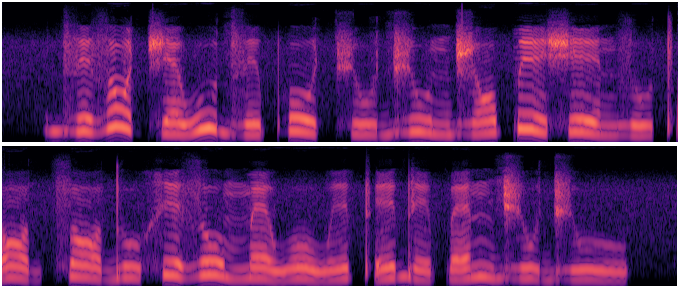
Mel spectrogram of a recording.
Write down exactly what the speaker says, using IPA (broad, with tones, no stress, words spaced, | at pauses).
d͡zɪ˧˩zɔ˥˨ t͡ʃɛ˩wu˥˨d͡zɪ˩pʰo˧˩ t͡ʃu˩d͡ʒu˧˩nd͡ʒɔ˨˦ pe˥˨ ʃe˧˩nzu˩tʼɔ˧˩dt͡sɔ˧˩ du˧˩xɪ˥˨zo˥˨ mɛ˧˩wo˧˩wɪ˨˦ tʼe˨˦de˩pɛ˨˦ nd͡ʒu˧˩d͡ʒu˧˩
